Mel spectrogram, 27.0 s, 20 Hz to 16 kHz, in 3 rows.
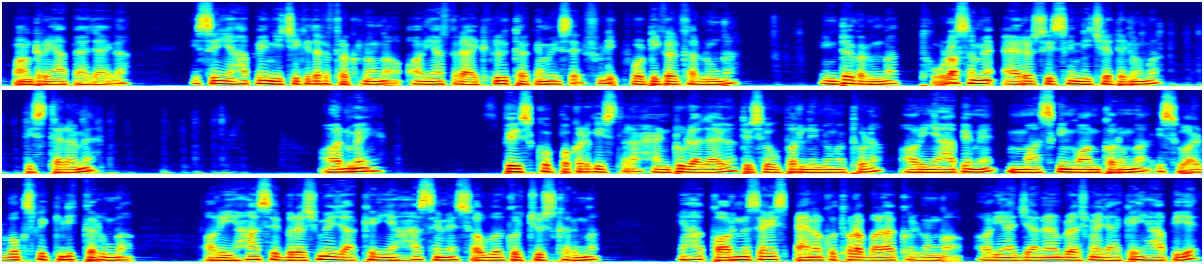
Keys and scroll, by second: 6.0 Return, 12.6 space.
